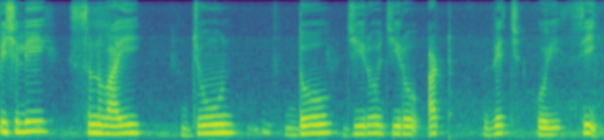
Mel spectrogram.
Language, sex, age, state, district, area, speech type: Punjabi, female, 60+, Punjab, Muktsar, urban, read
